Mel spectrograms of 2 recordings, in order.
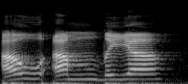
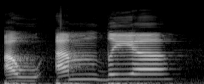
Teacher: kawal pada bunyi huruf hamzah, jangan naik kat hidung. Am, tak nak.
